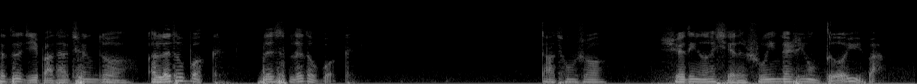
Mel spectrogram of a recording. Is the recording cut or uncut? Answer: uncut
